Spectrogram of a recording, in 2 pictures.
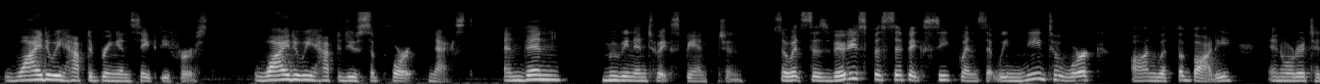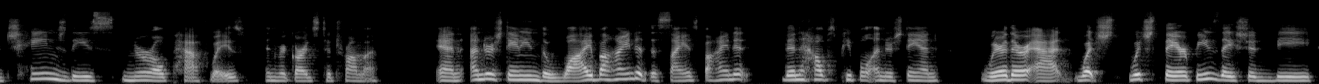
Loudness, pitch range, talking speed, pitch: -22 LUFS, 175-210 Hz, 160 wpm, 185 Hz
